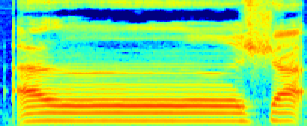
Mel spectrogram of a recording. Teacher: Kemudian bagian al-nya itu suaranya itu kita tahan, kita panjangkan sejenak, kita dengungkan sepanjang 2 harokat. Al-sya'na, na dibaca panjang.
